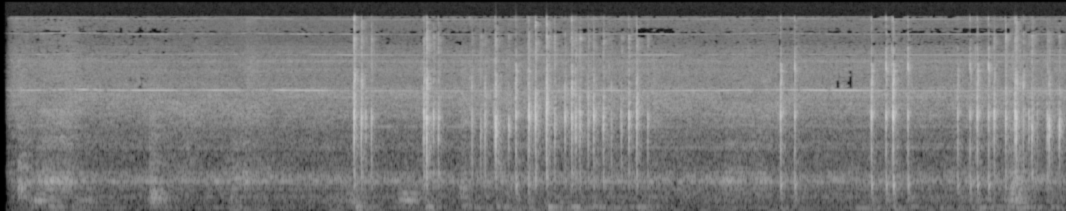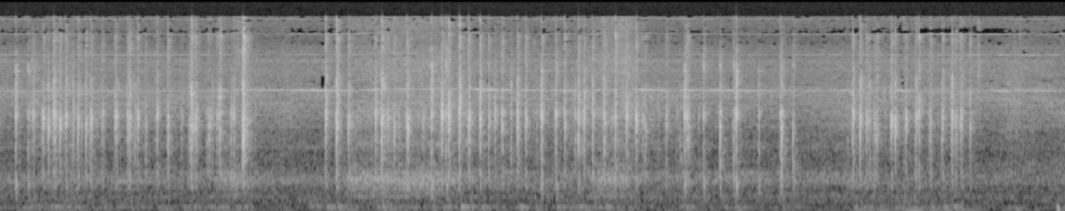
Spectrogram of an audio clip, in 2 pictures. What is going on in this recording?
I'm in my room working while the vacuum cleaner is being used in a different room.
